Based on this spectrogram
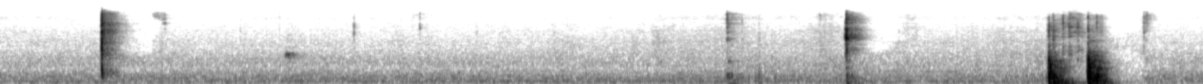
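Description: Scissors cutting out a small piece: a few sharp, faint snips scattered irregularly through near silence, the last two coming in quick succession.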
